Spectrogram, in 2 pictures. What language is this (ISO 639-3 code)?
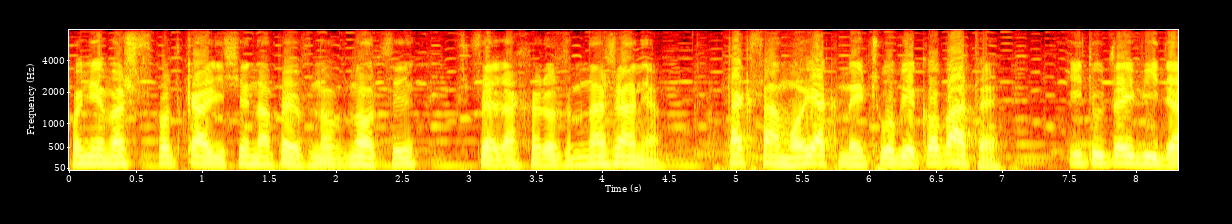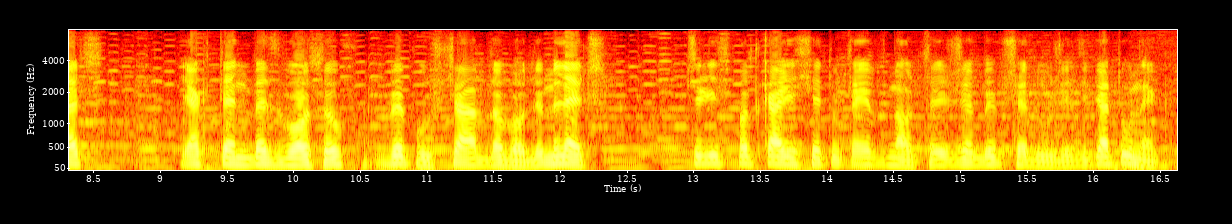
pol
